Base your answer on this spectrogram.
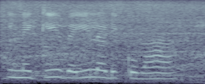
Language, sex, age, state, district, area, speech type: Tamil, female, 45-60, Tamil Nadu, Mayiladuthurai, rural, read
